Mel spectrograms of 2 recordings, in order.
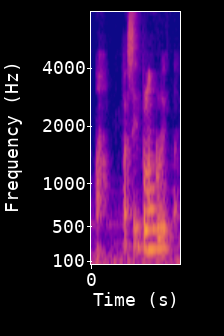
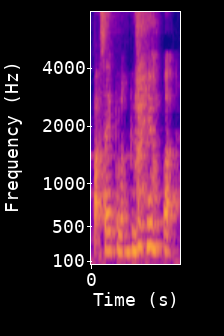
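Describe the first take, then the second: First: It is said weakly, like someone in pain. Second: It is said in a normal voice.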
